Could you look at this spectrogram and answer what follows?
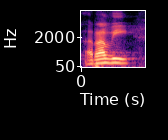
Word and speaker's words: Ravi: So I my pronunciation the way it is written as Ravi but a robi pronounced.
